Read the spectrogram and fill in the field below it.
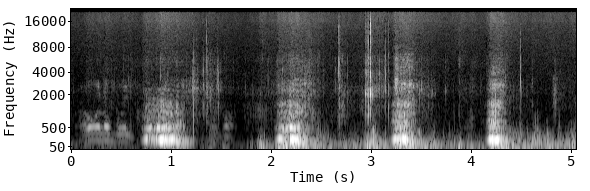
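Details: Lion at Sasan Gir giving a series of deep, hoarse grunting roars, four bursts roughly a second apart, with a voice heard at the start.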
